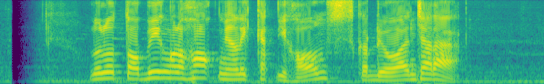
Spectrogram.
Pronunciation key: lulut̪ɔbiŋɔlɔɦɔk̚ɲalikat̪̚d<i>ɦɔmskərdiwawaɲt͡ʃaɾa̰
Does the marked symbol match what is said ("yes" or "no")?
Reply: yes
